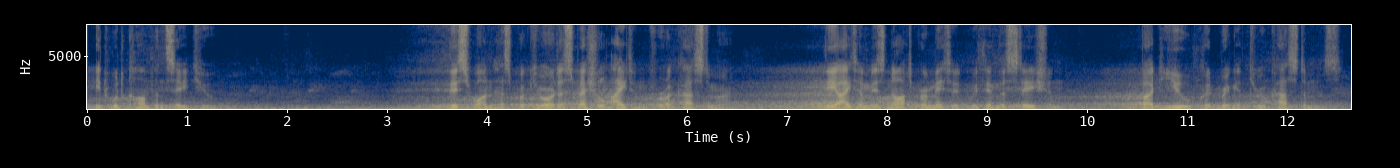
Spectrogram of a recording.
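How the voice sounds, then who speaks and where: Video game alien merchant: discreet, courteous, ceremonious phrasing, lowish pitch. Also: male voice, expressive, heavy background noise. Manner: formal, measured, speaks of self in third person. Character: polite, discreet alien merchant who speaks self-effacingly.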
